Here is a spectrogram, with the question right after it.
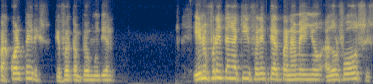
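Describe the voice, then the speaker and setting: At a moderate pace, a man speaks in a high pitch with a bright, sharp tone. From Ecuador. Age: 80s+. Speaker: sports journalist and commentator. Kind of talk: interview answer.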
